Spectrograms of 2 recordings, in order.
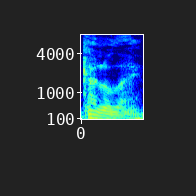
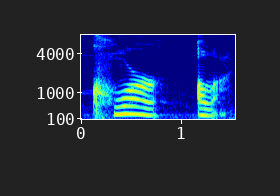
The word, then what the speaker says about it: Coraline: of day, let alone even know how to pronounce her name. Caroline. Caroline. Caroline. Caroline. Caroline. Caroline. Caroline. Coraline.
